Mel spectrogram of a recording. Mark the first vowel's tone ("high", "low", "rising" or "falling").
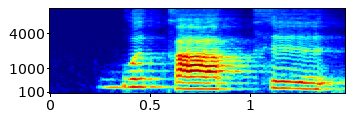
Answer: high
